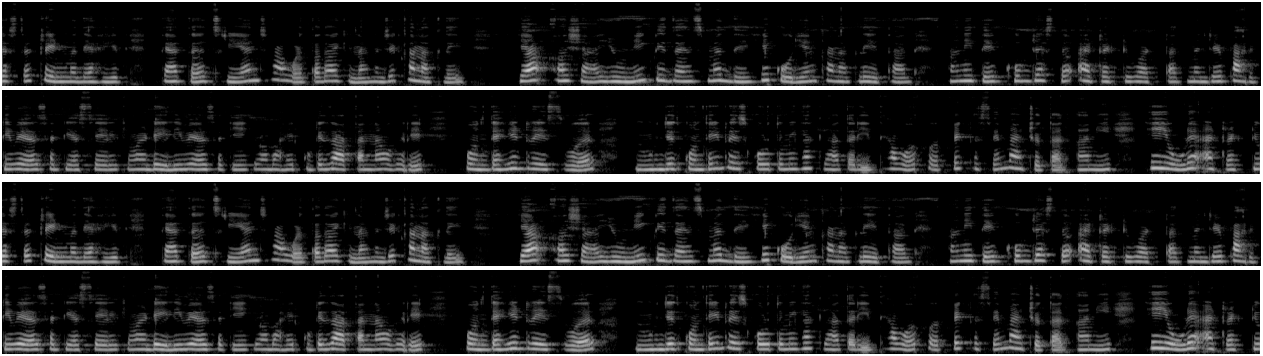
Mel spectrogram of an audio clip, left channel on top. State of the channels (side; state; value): both; normal; correlation 0.65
